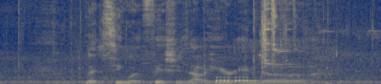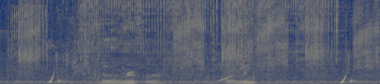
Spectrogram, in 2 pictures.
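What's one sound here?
A fishing reel whirs and clicks as a fish is reeled in.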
